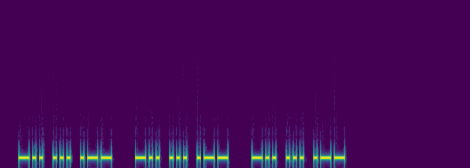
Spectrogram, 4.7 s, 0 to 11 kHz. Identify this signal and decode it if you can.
Morse code, heard as a keyed tone, about 34 wpm, 700 Hz. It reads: DSW DSW DSW
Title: Abbreviations Repeated 3x - 35wpm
